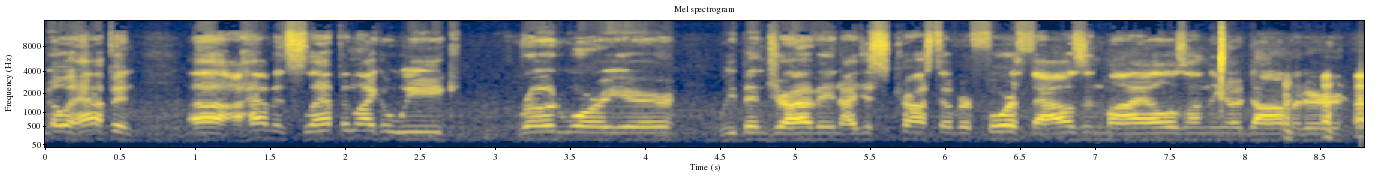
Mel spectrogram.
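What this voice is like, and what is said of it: Hoarse, crumbly tired voice. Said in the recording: “my voice sounds ... got a little got a little crumble crumble going on there”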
